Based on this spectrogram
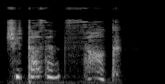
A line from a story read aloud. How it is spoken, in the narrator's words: I whisper shouted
